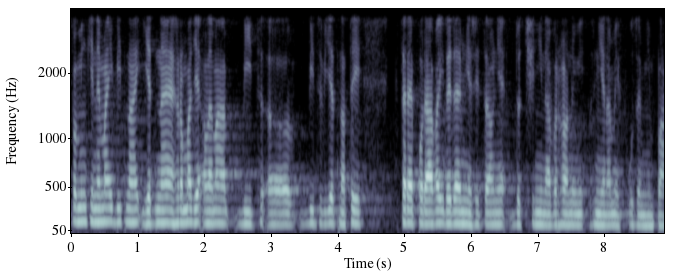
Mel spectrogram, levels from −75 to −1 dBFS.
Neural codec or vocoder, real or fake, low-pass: none; real; 3.6 kHz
